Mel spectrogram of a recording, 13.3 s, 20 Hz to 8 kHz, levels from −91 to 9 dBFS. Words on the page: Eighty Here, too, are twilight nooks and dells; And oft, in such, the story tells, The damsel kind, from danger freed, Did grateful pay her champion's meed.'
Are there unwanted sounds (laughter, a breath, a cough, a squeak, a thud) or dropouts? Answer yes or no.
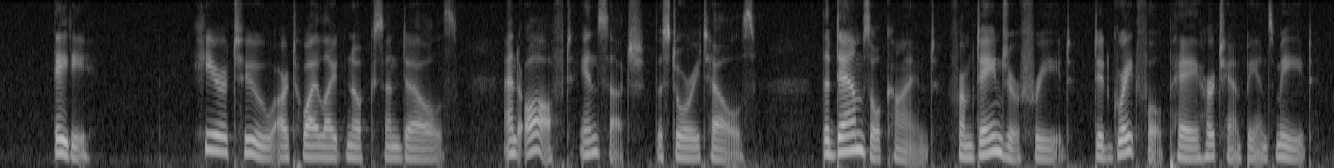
no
